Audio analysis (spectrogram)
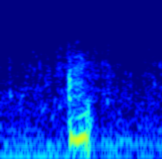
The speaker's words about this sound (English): I didn't know you could handle a boat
